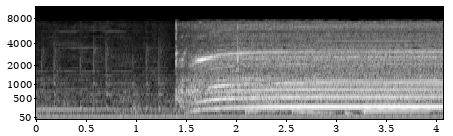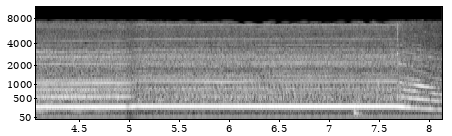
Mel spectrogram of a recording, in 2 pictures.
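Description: An electric mixer grinder (mixie) is grinding fresh herb leaves with water into a paste. The motor switches on suddenly about a second and a half in, and its pitch climbs quickly to a steady whine. Near the end it is switched off and winds down with falling pitch.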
